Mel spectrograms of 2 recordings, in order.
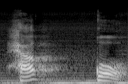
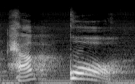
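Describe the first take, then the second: First: The voice stays level on the word. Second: The voice is raised loudly on the word. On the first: The speaker calls it right. "That's just a qalqala thing" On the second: The speaker calls it wrong. "It's not حق. We, we don't we don't raise our voice"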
